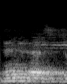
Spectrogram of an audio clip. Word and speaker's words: Ms: And the Mrs. Dog is Miss Dog, M.S. Dog. Have you seen this in the Western countries? Instead of Mrs. and Miss, they put M.S. Dog. How is that pronounced? Have any idea? Ms. Ms. It means they don't want to keep any distinction between married and unmarried.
